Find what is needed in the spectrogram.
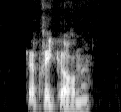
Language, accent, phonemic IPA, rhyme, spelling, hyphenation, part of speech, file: French, France, /ka.pʁi.kɔʁn/, -ɔʁn, Capricorne, Ca‧pri‧corne, noun / proper noun, LL-Q150 (fra)-Capricorne.wav
- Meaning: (noun) Capricorn (someone born with a Capricorn star sign); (proper noun) 1. Capricorn (constellation) 2. Capricorn (star sign)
